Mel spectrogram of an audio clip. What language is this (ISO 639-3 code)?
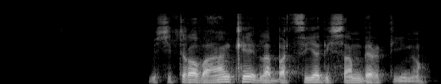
ita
